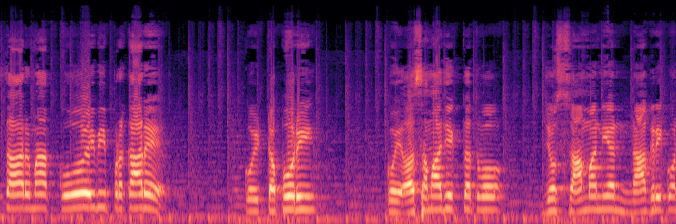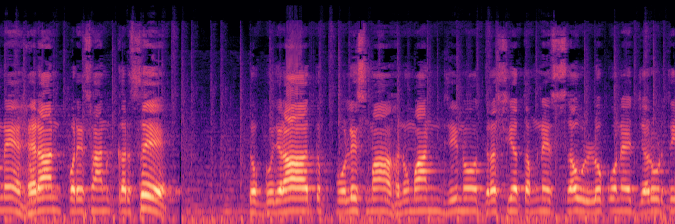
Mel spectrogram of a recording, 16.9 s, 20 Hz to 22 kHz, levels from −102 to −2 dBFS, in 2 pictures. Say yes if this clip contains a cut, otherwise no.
no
